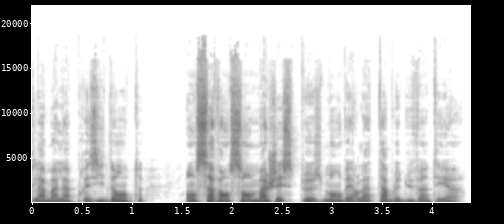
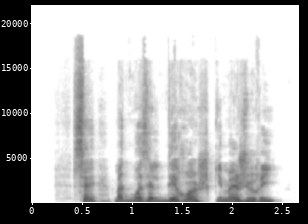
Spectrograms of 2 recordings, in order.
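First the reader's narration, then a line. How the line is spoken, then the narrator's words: Bursting into sobs. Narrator (French): répondit Césarine en éclatant en sanglots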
